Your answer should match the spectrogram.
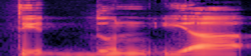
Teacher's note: تدنیا یہاں نون ساکن کا اظہار ہے، اظہار مطلق، یا الف مدہ ہے.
